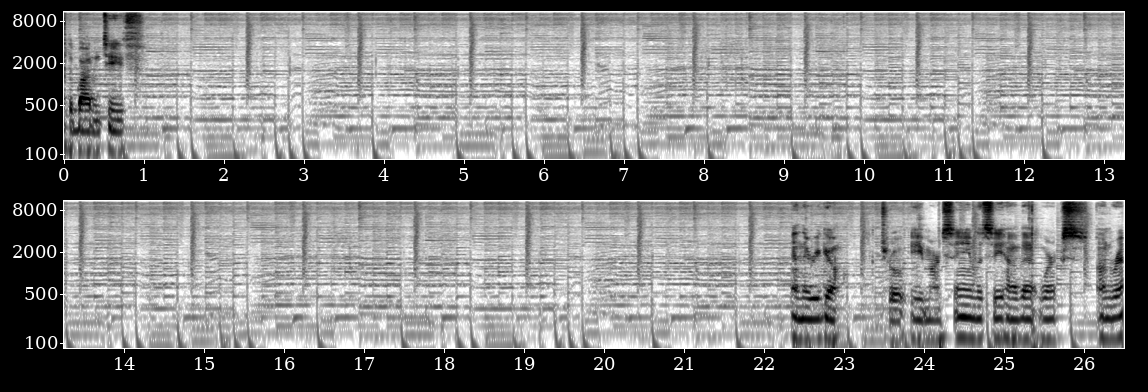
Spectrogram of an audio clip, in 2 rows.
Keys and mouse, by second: 0.9 alt+right click, 2.0 shift+right click, 2.1-3.2 middle drag, 3.2 alt+shift+right click, 3.4-6.3 alt+shift+middle drag, 6.3 alt+shift+right click, 6.4 alt+shift+middle click, 7.0 alt+shift+right click, 7.1 alt+shift+middle click, 7.8 shift+right click, 7.9-11.4 shift+middle drag, 11.4 alt+shift+right click, 11.5-12.8 alt+shift+middle drag, 12.8 alt+shift+right click, 12.9-16.3 alt+shift+middle drag, 16.3 alt+shift+right click, 16.5-26.5 alt+shift+middle drag, 22.8 ctrl+e, 23.8 a, 25.0 u.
